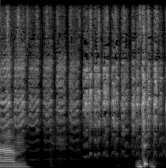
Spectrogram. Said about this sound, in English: Have to stop and tell everybody who's listening what that was. That weird little mechanical thing is actually a tiny little primate that comes out at night here. And it's a little galangal. No. It was my mobile, my ringtone.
